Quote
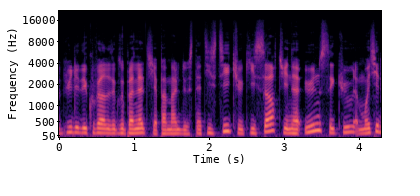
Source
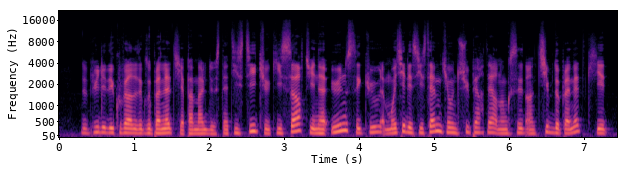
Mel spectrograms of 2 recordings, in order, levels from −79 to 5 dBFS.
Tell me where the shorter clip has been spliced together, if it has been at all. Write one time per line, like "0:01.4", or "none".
none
